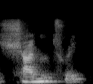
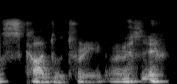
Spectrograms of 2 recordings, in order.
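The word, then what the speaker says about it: Scadutree: I have exactly the maximum amount of blessings from the shadow tree. Apparently, that's the way it should be pronounced instead of a skadu tree.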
